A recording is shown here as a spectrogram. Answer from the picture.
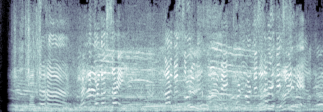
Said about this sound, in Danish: Man kan høre, at stemningen er euforisk. Det er lyden af Pave Frans, der, der hilser på mange fremmødte fans foran øh, Peterskirken.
